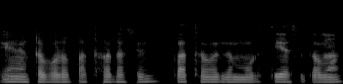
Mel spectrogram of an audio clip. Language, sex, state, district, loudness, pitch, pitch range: Bengali, male, West Bengal, Paschim Medinipur, -42 LUFS, 115 Hz, 110-120 Hz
